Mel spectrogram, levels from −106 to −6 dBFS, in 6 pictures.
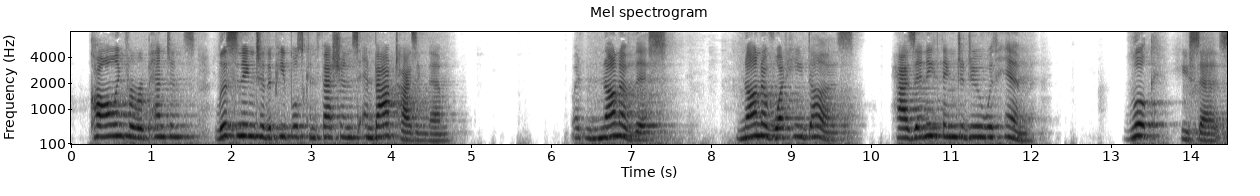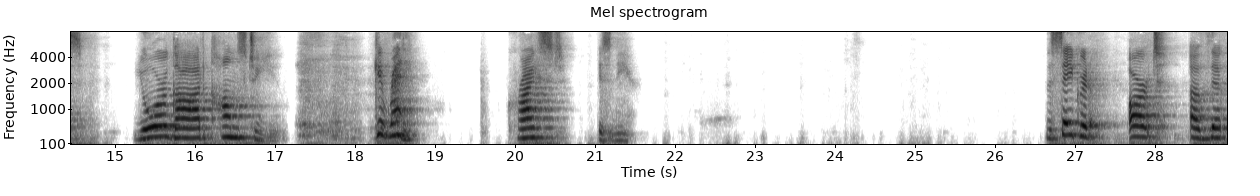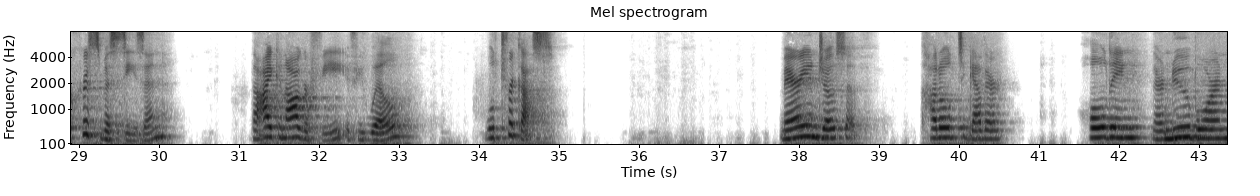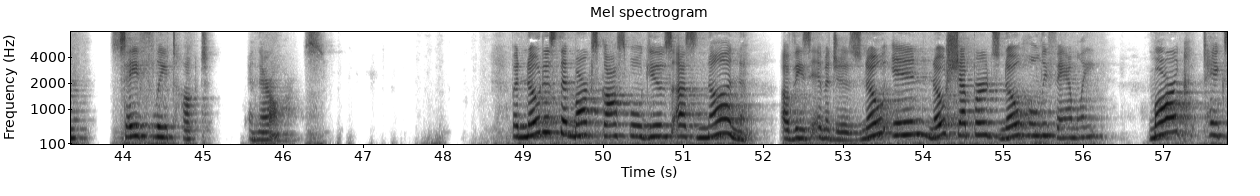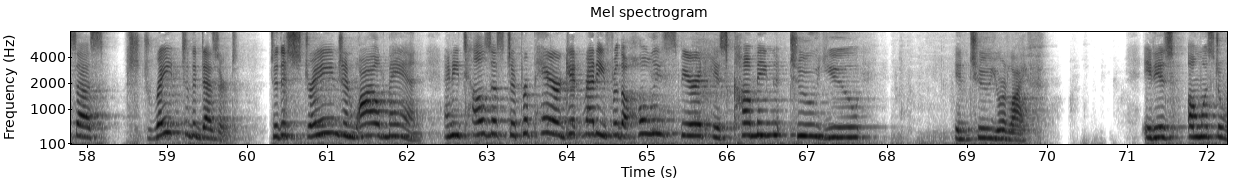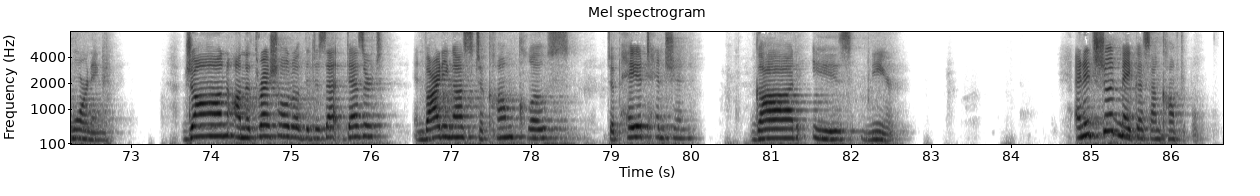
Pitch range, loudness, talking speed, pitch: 200-285 Hz, -20 LUFS, 100 wpm, 255 Hz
